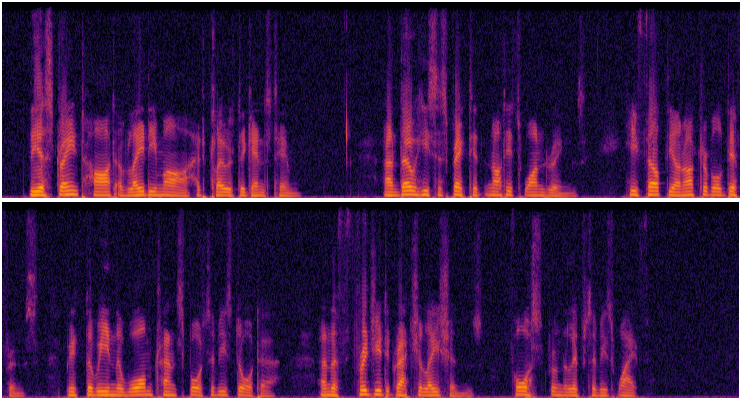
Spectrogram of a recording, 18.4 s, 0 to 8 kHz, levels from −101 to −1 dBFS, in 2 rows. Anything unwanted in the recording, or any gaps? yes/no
no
